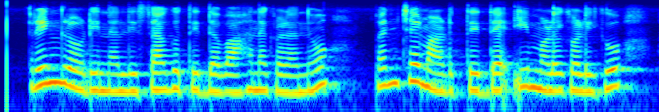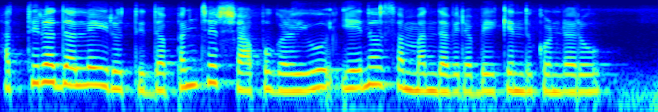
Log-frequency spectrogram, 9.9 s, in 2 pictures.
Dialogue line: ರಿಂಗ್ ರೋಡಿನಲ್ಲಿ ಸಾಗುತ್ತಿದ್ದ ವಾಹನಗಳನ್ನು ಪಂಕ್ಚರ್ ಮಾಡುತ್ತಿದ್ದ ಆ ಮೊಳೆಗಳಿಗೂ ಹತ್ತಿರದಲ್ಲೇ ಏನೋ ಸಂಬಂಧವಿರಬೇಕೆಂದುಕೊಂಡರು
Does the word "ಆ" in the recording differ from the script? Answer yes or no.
yes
